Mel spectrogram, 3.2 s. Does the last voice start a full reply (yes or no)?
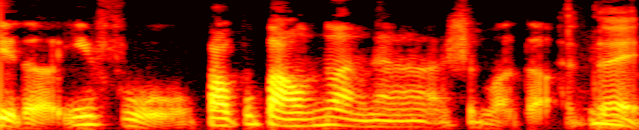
yes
